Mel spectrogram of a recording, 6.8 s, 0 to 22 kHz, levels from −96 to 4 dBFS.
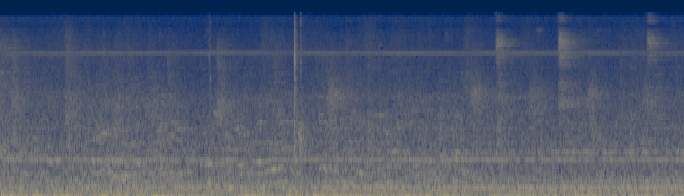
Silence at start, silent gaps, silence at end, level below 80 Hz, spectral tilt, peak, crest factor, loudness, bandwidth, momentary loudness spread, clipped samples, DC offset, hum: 0 s; none; 0 s; -40 dBFS; -5 dB/octave; -16 dBFS; 20 dB; -38 LUFS; 16 kHz; 2 LU; under 0.1%; 0.2%; none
